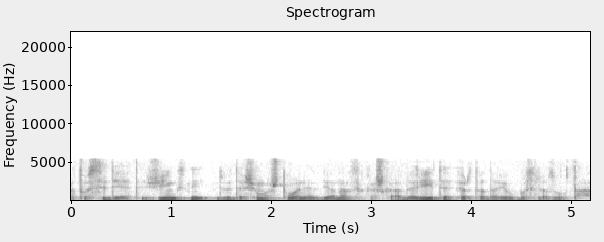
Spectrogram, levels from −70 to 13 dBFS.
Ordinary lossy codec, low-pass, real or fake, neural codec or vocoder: MP3, 32 kbps; 5.4 kHz; real; none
